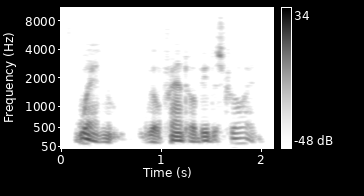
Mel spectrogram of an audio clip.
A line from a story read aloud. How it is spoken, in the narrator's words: Gaul faltered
